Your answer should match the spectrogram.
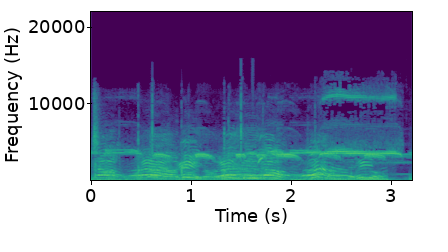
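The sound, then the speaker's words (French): A crowd boos and shouts together, many overlapping voices rising and falling in loud, sustained jeers, with a steady high whine running underneath the whole time, at the striking Whirlpool factory in Amiens, France. “Tout avait si mal commencé, des huées, des marines présidentes.”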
